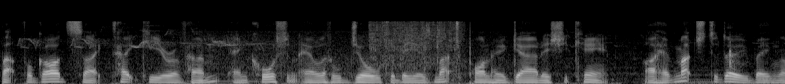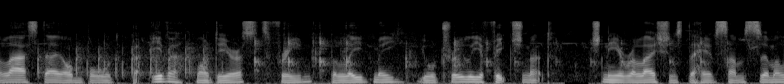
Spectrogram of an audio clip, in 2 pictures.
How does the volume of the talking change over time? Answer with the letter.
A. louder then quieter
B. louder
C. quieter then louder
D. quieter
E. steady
E.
